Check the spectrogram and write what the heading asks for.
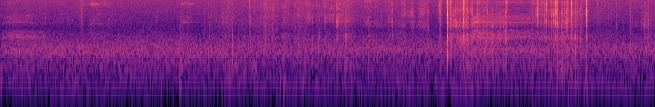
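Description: A plastic zip-top bag of slushy, half-frozen broth crinkling and crackling as it is squeezed and handled, a cluster of crackles in the second half, over a steady background hiss.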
